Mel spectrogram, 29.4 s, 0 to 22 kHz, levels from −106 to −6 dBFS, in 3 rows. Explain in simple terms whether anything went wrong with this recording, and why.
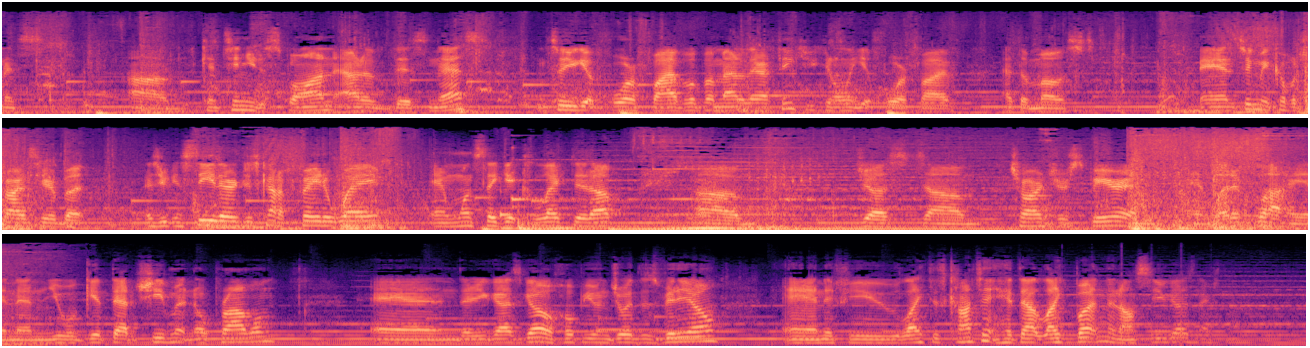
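Near the end, from 27.54 to 28.88 s, seven regular CD scratch ticks occur: a damaged disc spot loses data each rotation, and the player patches over it.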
